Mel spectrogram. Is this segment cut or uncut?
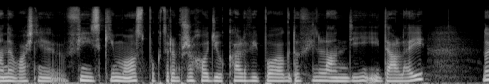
uncut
